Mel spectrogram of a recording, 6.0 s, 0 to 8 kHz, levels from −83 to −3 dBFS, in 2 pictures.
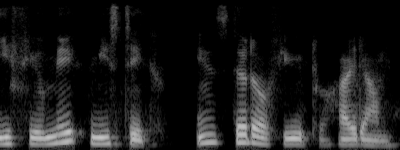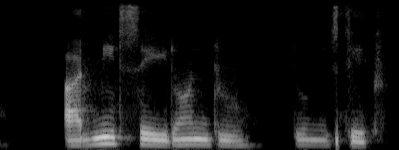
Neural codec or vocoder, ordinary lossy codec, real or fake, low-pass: codec, 24 kHz, 1.2 kbps, DualCodec; Opus, 16 kbps; fake; 7.2 kHz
